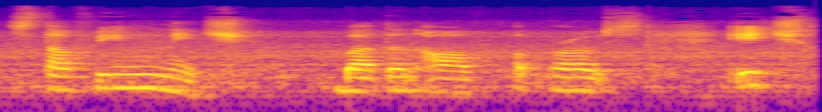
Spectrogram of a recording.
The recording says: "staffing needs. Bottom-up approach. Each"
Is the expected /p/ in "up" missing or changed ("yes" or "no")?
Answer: yes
